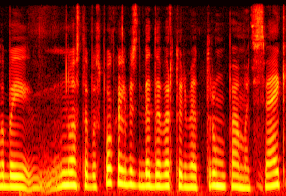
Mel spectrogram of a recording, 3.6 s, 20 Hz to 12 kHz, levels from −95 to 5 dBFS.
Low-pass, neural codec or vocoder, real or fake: 10.8 kHz; none; real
